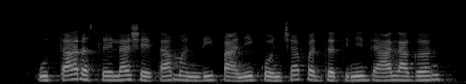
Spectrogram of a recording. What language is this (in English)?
Marathi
